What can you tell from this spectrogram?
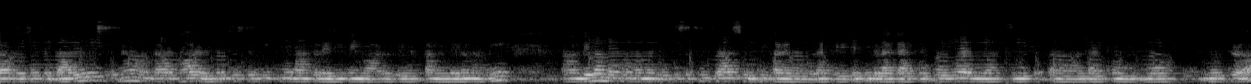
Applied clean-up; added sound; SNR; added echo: neural separator model SepFormer DNS4.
